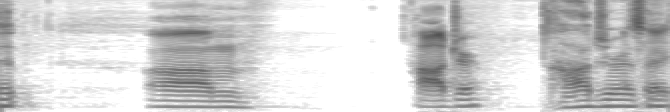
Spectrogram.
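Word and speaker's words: Roger: Hodger. Hodger, I think. I say it. Why is the first R in Portuguese an H, but the second one's an R?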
